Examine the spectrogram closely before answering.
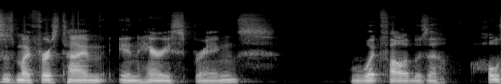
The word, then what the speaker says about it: Hairy Springs: Then Ken, Chad, and I were in Harry Springs, and that's where this episode starts. Is it named after a man, or is it named after fur? It's spelled H-A-I-R-Y. Oh, Harry Springs.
